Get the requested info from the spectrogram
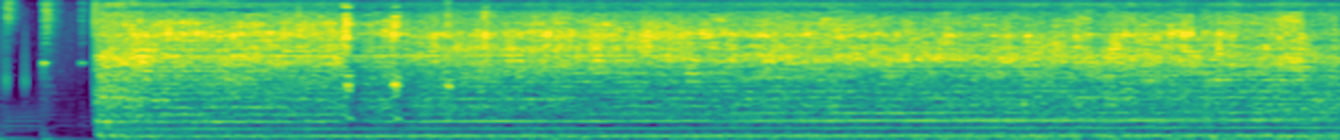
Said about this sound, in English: What is that? Is that his muffler? You got a bad muffler? Sounds like a dead duck, doesn't it? It does. Oh, that's got to sound terrible coming into the apartment complex.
